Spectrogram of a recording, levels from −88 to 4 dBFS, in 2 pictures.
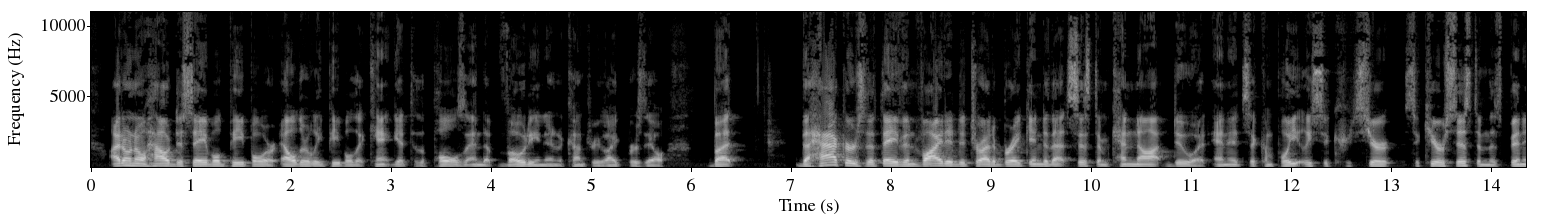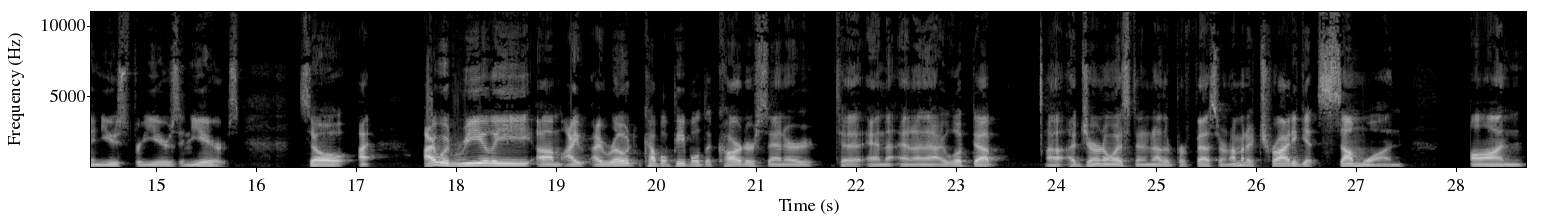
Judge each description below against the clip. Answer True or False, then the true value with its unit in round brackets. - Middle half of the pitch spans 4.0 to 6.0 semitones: False (3.6 semitones)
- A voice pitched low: True (110 Hz)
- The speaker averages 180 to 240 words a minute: True (190 wpm)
